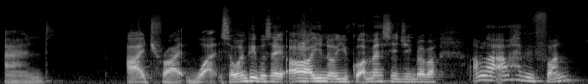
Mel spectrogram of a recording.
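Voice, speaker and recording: A man's voice: medium pitch, expressive, a little fast, darkish tone. A man from the UK, a rapper, talking casually and thoughtfully as a studio interview guest, often restarting his sentences. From United Kingdom. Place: radio studio.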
